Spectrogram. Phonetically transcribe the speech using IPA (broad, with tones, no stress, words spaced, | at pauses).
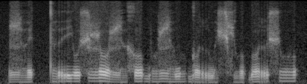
ɮə̤˨e̯ tːə̤˦rju˦ʃ ɮo˦˨ ɮə̤˨˦xo˦bo̤˦ ɮə̤˦wṳ˦ɡo˨r wə̤˨ʃɕṳ˨o̯ɠo˦r ʃo̤˦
